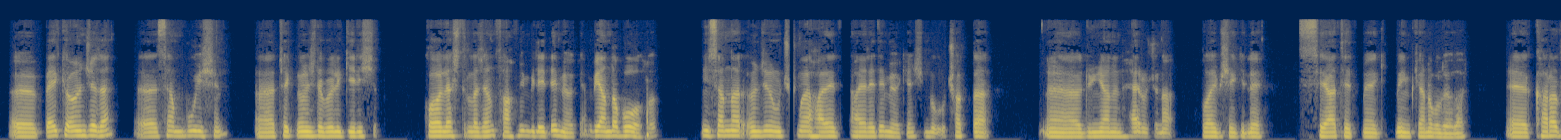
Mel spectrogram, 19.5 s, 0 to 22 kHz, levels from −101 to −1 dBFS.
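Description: At 9.86 s, a gap at a join of encoded pieces cuts a 62 ms silence into the speech. Its edges are smeared, and the sound resumes where it stopped. Separately encoded 10 s pieces were joined without trimming the encoder delay and end padding.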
